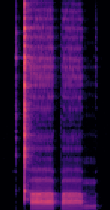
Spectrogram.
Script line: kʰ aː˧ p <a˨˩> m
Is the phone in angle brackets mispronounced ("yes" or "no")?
no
